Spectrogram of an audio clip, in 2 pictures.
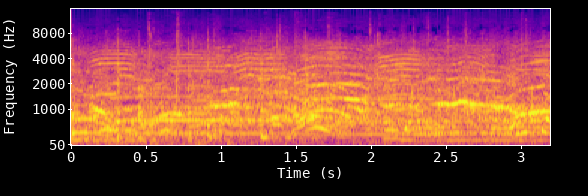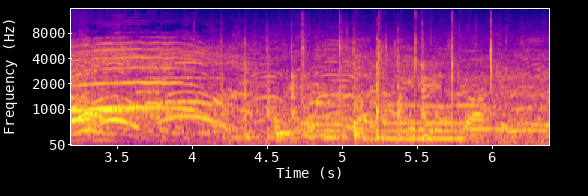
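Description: Football spectators cheering and shouting during a play, many voices overlapping, with scattered sharp claps.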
